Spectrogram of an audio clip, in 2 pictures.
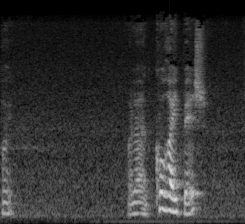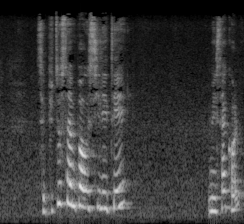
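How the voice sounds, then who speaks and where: A woman's voice: sits high, big pitch swings, slow, long pauses, a little hiss or hum. Chatty woman. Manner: chatty, rambling, often corrects herself mid-sentence. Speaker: beauty vlogger. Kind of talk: casual makeup review chat.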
